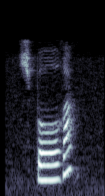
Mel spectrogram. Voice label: "spare", alsace

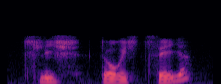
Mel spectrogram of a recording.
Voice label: "schlich", alsace

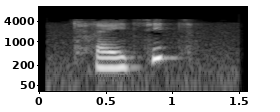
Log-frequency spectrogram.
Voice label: "frejzitt", alsace

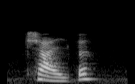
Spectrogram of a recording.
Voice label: "chalbe", alsace

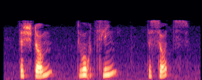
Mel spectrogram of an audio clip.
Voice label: "stamm", Bas Rhin; vin; souche

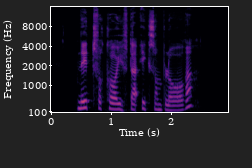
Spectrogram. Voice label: "verkaufte", alsace

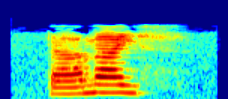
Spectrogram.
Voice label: "ameis", alsace

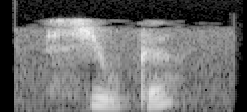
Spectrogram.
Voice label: "jucke", Bas Rhin; medecine; prurit

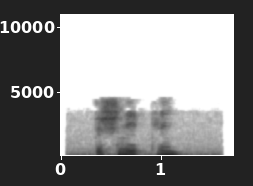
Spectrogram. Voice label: "schnittlauich", alsace

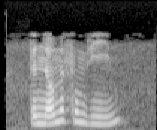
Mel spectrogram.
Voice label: "namme", Bas Rhin; vin; nom du vin

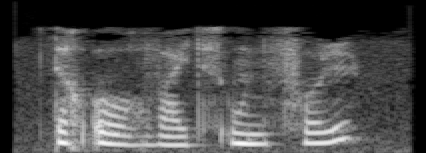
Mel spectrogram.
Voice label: "arweitsunfall", Bas Rhin; medecine; accident de travail

